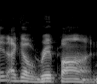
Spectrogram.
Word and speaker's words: Ripon: I go Ripon. Ripon, yeah.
